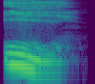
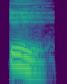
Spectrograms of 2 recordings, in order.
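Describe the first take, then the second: First: "I" said as a long "eee"; long closed i. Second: "i" as a quick "ih"; short open i. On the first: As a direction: hold "I" as a tight "ee" sound. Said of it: "una i larga que siempre es cerrada". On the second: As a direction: say "i" brief and lax, as in "it". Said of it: "una i corta que siempre es abierta". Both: Shown as a demonstration.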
